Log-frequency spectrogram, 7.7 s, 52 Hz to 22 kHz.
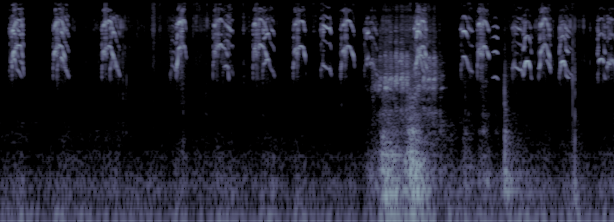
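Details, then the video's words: Common starling chicks in an overheated attic nest, parent close by making noises: dense high squeaky chirps in quick bursts, briefly buried under a short rushing noise in the middle before the chirping resumes. "Starling baby birds very hot. Day 2 Nest 2. Mama bird was close by making some noises."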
